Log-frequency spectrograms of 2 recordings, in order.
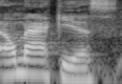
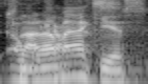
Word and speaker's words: Elmakias: My last name is spelled E L M A K I a S. It's right there on screen. There it is. It's not Elm Machius. It's Elmakius. It's El Makias.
